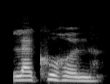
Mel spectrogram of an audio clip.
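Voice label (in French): "la couronne", French; navidad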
